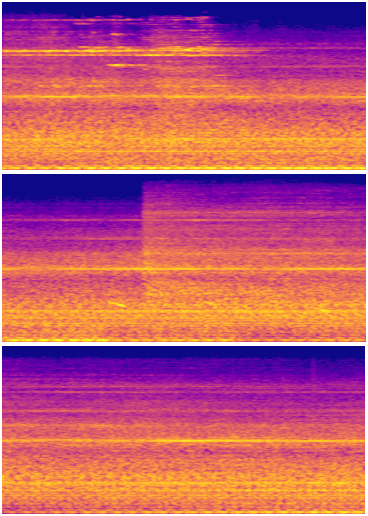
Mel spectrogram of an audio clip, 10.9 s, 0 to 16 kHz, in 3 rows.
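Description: Class 57 diesel locomotive's EMD two-stroke engine running with a steady, fast low throb. A high squeal from the train sounds over it for the first two seconds or so.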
